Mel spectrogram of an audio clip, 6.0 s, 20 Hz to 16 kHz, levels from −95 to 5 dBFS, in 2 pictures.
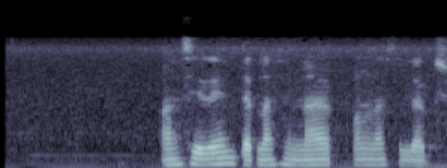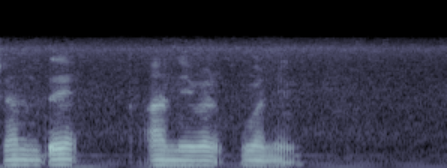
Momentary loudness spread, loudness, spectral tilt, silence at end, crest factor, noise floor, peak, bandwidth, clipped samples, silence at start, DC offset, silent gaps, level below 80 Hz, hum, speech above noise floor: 23 LU; -28 LUFS; -5.5 dB/octave; 0.5 s; 20 dB; -52 dBFS; -8 dBFS; 7.2 kHz; under 0.1%; 0.5 s; under 0.1%; none; -54 dBFS; 60 Hz at -55 dBFS; 25 dB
